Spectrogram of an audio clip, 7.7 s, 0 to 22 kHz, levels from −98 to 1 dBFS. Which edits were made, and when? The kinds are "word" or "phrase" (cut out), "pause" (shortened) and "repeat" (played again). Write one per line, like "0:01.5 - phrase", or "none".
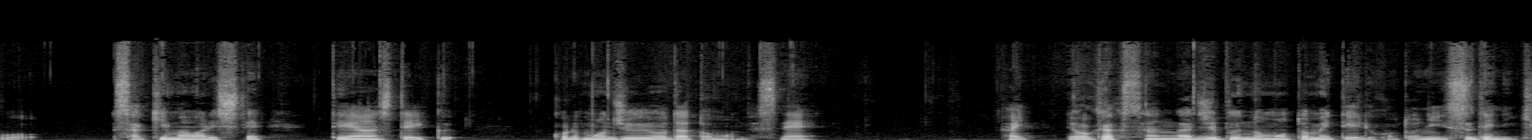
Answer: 0:04.7 - pause
0:05.3 - pause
